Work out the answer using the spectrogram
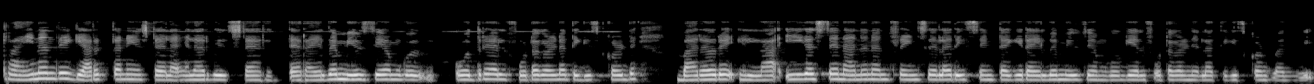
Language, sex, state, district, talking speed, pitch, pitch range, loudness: Kannada, female, Karnataka, Mysore, 160 wpm, 215 Hz, 210-225 Hz, -16 LUFS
